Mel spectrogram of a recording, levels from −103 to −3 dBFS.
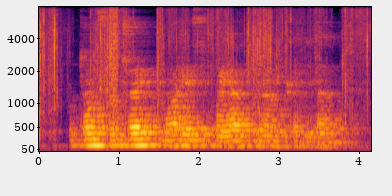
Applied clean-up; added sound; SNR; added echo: none; Crumpling, crinkling; 13 dB; reverberation time 1.1 s.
